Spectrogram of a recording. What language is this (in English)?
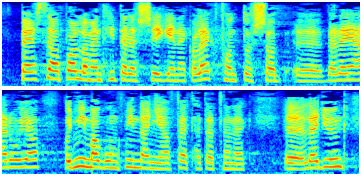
Hungarian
